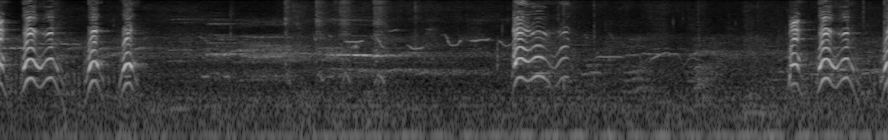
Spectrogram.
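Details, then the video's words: On fresh green grass, puppies in a playful tug-of-war over toys let out short bursts of squeaky, wavering yips in clusters of two or three, separated by quieter stretches with a steady low hum. "Puppies Competing for Toys on Green Grass - Funny Dog Sounds"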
